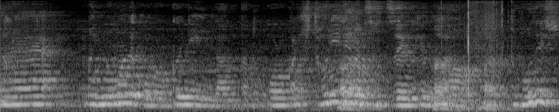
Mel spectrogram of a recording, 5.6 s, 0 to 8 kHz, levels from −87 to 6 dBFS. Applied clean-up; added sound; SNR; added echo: none; Crack; 14 dB; reverberation time 0.8 s.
